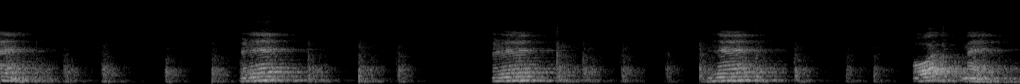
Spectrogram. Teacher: ण ण ण और मैं ये पंचम नासिक वर्ण होते हैं जिनका उच्चारण नासिका से होता है और नासिका से होने के कारण इनकी जो वायु निकलती है वो नासिका से निकलती है। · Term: नासिक व्यंजन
